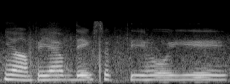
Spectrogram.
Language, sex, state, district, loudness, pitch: Hindi, female, Haryana, Rohtak, -16 LUFS, 210 Hz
